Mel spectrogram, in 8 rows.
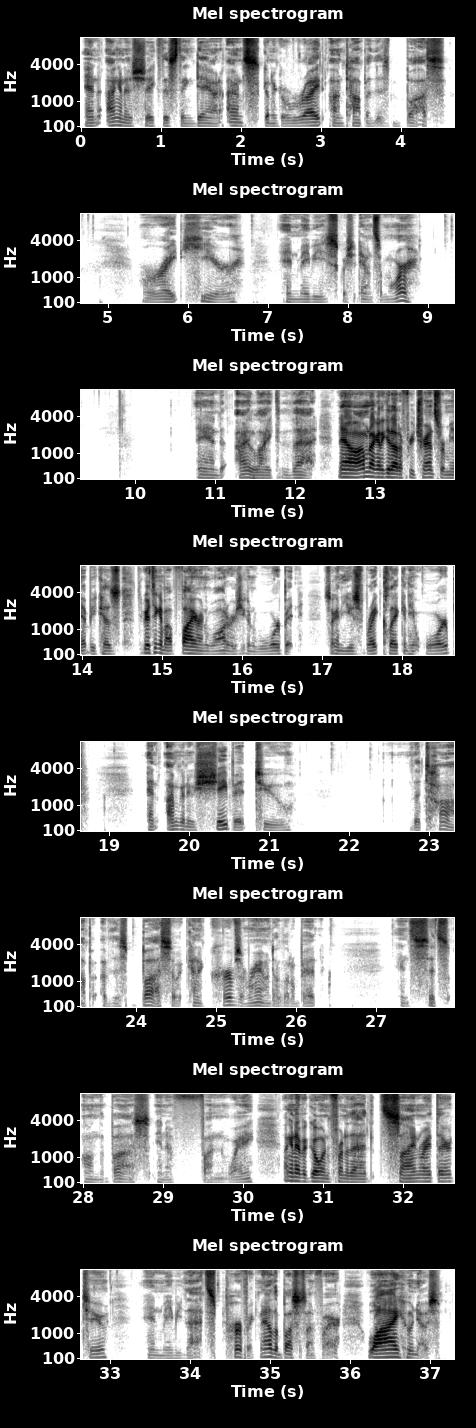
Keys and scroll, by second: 2.8 super+=, 2.9 super+=, 4.8 super+=, 33.0 v, 33.2 Down, 34.7 super+=, 35.1 super+-, 35.5 super+-.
